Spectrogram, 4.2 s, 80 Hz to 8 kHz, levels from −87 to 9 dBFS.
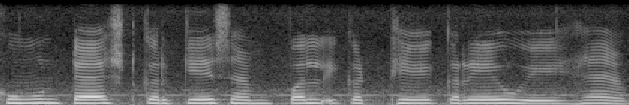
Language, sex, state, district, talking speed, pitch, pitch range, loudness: Hindi, male, Haryana, Rohtak, 115 wpm, 245 Hz, 230-245 Hz, -14 LUFS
